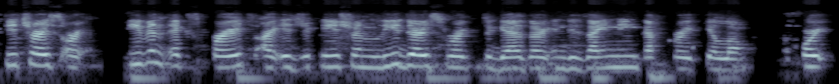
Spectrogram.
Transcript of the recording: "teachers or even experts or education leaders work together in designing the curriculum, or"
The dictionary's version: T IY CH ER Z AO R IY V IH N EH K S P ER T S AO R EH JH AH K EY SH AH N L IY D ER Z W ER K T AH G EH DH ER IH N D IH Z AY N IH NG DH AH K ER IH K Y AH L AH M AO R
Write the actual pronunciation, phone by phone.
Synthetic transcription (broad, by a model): T IY CH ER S AO R IY V IH N EH K S P ER T S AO R EH JH AH K EY SH AH N L IY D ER S W ER K T AH G EH DH ER IH N D IH Z AY N IH NG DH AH K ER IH K Y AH L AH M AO R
